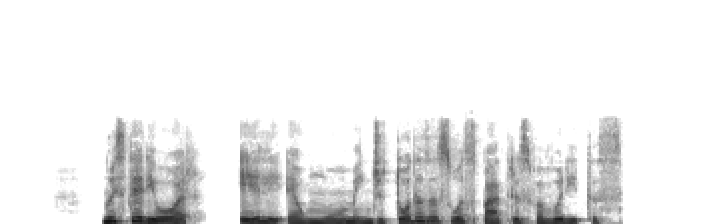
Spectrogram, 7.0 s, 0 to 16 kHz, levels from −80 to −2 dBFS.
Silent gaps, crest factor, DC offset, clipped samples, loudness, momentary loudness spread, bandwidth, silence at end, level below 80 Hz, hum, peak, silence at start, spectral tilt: 2.08-2.39 s; 16 dB; under 0.1%; under 0.1%; -18 LUFS; 7 LU; 7.8 kHz; 0.85 s; -60 dBFS; none; -4 dBFS; 1.05 s; -7 dB/octave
